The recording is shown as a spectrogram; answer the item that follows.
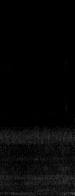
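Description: A flock of pigeons gathering to feed coos softly and steadily, a low murmur heard from a short distance against faint background noise.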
